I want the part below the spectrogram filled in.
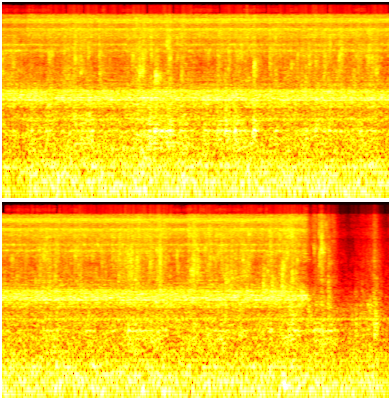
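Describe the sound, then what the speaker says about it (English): Water runs steadily from a sink tap while hands are washed, a continuous close splashing rush that lasts for over ten seconds before the flow cuts off. "first I'm going to wash up"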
